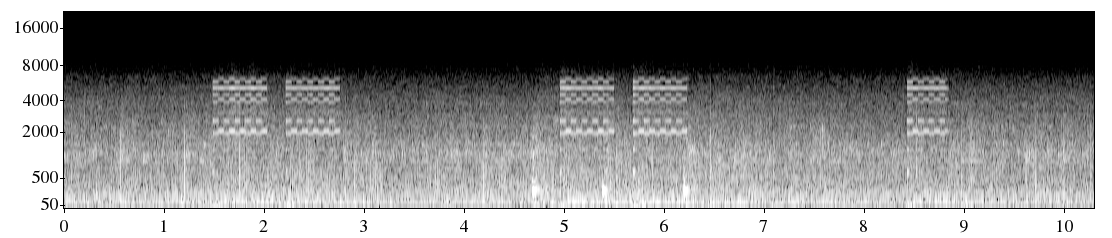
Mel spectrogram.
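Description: Mobile phone ringing faintly with an electronic trilling ringtone, in two pairs of short rings and then a single shorter ring near the end.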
